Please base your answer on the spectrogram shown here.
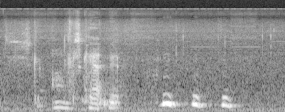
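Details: A playful female chinchilla golden Persian cat, almost five years old and a mother of a litter, playing with catnip indoors. She gives three short, low chirruping calls about a third of a second apart, after some brief human talk.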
